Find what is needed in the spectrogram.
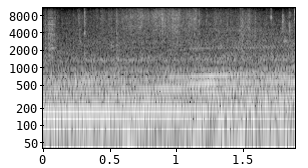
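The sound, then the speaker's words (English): A car engine purrs while driving, a low, steady hum with constant pitch and level throughout the short stretch, heard alone without talk. “engine purring. That's how you know we're really doing a cast in the car.”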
